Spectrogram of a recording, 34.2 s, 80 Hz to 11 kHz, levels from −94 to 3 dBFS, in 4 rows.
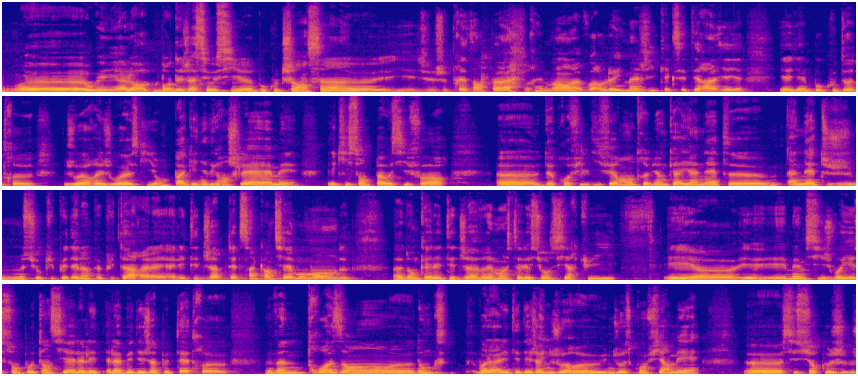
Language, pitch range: French, 125-140 Hz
